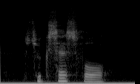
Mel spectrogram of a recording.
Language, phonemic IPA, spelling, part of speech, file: Dutch, /sykˈsɛsfɔl/, succesvol, adjective, Nl-succesvol.ogg
- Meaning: successful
